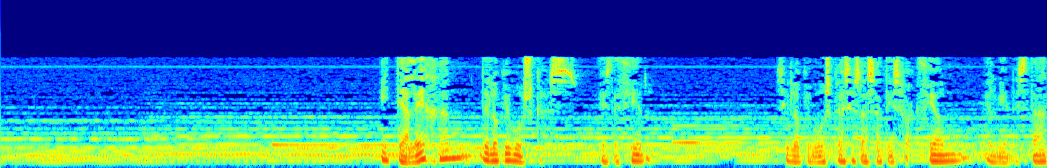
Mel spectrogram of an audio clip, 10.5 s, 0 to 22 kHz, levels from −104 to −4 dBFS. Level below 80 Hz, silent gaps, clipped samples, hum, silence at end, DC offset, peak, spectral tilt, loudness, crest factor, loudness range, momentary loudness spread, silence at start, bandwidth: -62 dBFS; none; under 0.1%; none; 0 s; under 0.1%; -10 dBFS; -5.5 dB/octave; -31 LUFS; 20 dB; 9 LU; 13 LU; 0 s; 6.6 kHz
